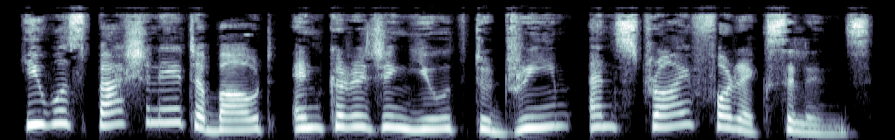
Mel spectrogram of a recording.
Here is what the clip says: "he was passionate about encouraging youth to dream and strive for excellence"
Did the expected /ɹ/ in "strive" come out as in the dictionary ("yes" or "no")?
yes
